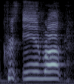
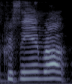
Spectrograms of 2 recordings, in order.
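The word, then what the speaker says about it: Chrisean Rock: Yeah, it's it's Chris Ann Rock. That's how you say her name. It's Chris Ann Rock.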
